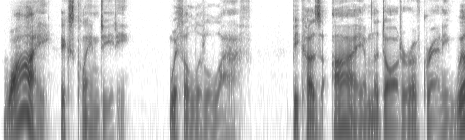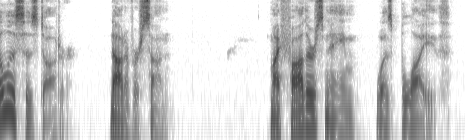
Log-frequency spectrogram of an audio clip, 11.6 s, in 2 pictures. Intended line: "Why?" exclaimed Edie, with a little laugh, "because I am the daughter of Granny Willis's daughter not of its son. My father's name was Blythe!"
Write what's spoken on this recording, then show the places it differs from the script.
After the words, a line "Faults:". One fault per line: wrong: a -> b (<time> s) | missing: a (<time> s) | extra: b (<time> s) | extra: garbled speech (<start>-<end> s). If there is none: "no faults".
"Why?" exclaimed Edie, with a little laugh, "because I am the daughter of Granny Willis's daughter not of her son. My father's name was Blythe!"
Faults:
wrong: its -> her (7.5 s)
